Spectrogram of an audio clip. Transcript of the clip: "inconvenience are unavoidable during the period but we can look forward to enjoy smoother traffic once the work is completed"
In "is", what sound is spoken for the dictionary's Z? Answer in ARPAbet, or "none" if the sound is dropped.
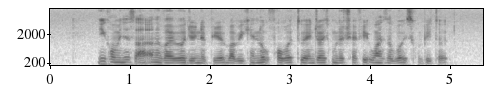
S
